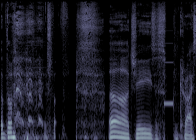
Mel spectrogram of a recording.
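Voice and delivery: talking through laughter. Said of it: "I'm laughing at this one before I've even said it".

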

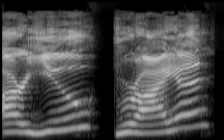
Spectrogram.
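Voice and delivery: lightly done, mild mock calling out. Retelling a man asking loudly while the speaker wore earbuds, retelling a loud question. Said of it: "he says really loud".

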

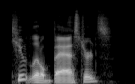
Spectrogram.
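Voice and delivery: ordinary delivery

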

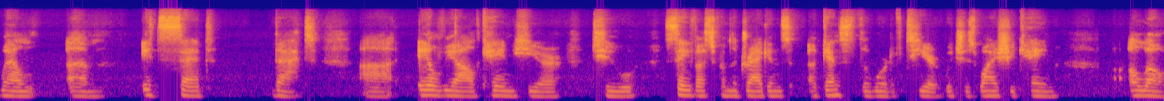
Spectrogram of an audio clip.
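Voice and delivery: speaking in hushed tones. Narrator voicing a character who answers a question, in a hushed voice. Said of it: "He sort of speaks in a hushed voice now and says".

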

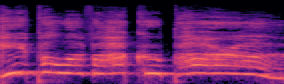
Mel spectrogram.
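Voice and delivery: very high shout, as loud as possible. A player's character calls out to the people of Akupara; yelling. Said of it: "going to yell".

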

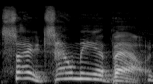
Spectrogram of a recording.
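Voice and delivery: very high, very slow, emphatic podcast host voice. Showing how they question people at the table, in a podcast host voice. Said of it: "I'll even do the podcast voice".

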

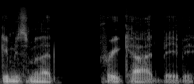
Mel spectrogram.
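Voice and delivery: put-on deep voice. Joking about postcod with co-hosts, asking for precod: put-on deep voice. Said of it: "I'm the deep voice in this goddamn show".

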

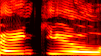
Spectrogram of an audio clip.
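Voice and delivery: shouted voice. Retelling a woman's reply at the drive-through, retelling a yelled thank-you. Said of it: "she yelled back".

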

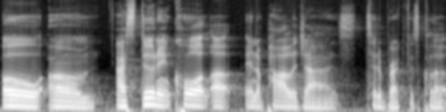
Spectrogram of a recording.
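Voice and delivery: plain

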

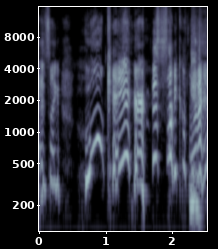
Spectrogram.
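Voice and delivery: high, loud, exasperated who-cares scoff.

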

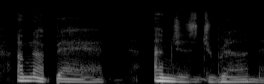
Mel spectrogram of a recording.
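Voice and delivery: low, tongue-in-cheek, knowingly sexy noir vamp voice. Quoting a performer's line while praising her: mock knowingly sexy. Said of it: "Knowingly sexy".

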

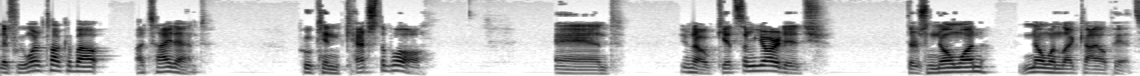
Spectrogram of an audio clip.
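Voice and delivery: sarcastic, tongue-in-cheek, not really meant. Speaking to listeners about tight ends and their stats, sarcastic. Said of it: "if you guys didn't hear the sarcasm in my voice".

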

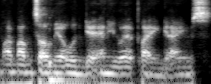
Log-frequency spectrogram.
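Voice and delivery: ordinary talk, nothing marked

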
